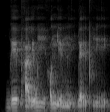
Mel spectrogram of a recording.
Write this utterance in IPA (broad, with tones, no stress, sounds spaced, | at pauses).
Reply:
b eː˦ pʰ a˨ l ɪ˦ w iː˦˨ h ɔ˦ ɲ eː˨ m ĩ˨ r ɡ͡b ɛ˦ r pʰ i˦ r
